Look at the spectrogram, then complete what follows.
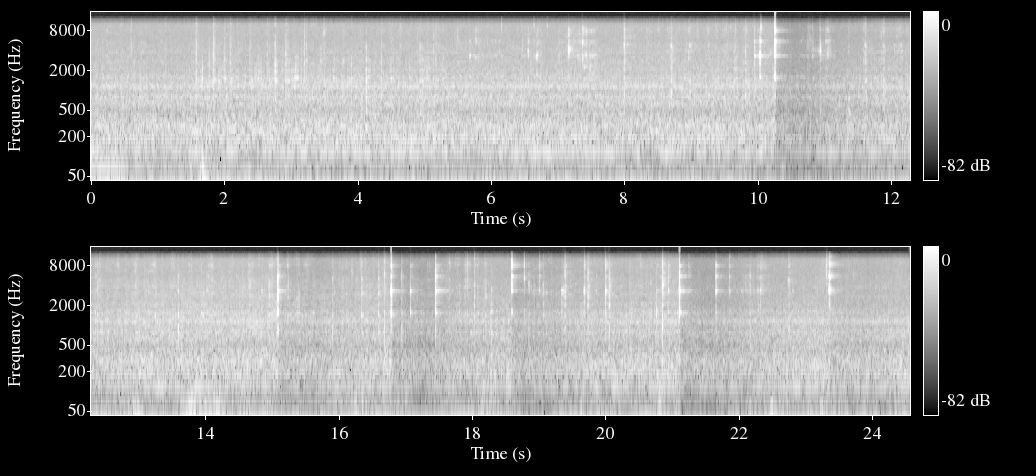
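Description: A metal spoon stirring in a small glass bowl, clinking sharply against the glass about a dozen times in the second half, over a steady background hum.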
